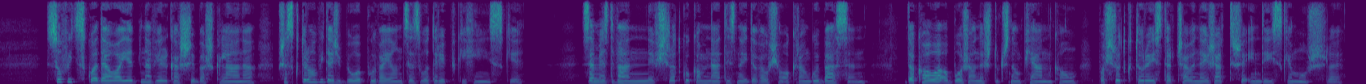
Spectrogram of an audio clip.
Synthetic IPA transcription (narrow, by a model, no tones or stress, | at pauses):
sufʲit̪skwad̪awajɛd̪navʲjɛlkaʂɘbaʂklanapʂɛskt̪uɾɔ̃w̃vʲid̪ad͡ʑbɘwɔpwɘvajɔnt̪sɛzwɔt̪ɛɾɘpkʲixʲĩj̃skʲɛ | z̥amʲjazd̪vanːɘfɕɾɔt̪kukɔmnat̪ɘznajd̪ɔvawɕɛɔkɾɔŋɡwɘbasɛ̰n | d̪ɔkɔwaɔbwɔʐɔnɛʂt̪ut͡ʂnɔ̃w̃pʲjaŋkʰɔ̃w̃pɔɕɾut̪kt̪uɾɛjst̪aɾt͡ʂawɘnajʐat̪ʂɛʔind̪ɘjskʲɛmuʂlɛ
